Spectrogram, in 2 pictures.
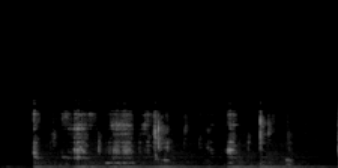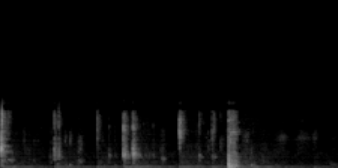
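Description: Close-miked eating sounds: a person chewing, with a string of short sharp mouth clicks and smacks, the loudest about four and a half and seven and a half seconds in. A faint steady hum runs underneath.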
